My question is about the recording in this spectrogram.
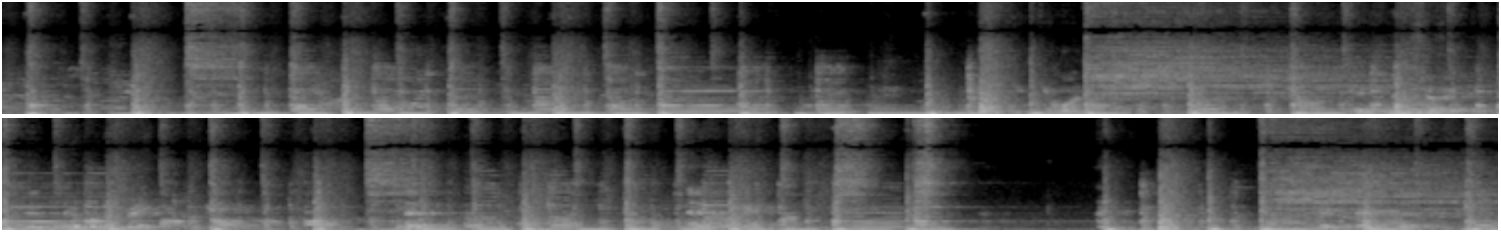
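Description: A live rock band playing: drum kit, electric guitar, bass guitar and keyboard, with a lead singer. Near the end the band stops for about a second, then comes back in together.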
